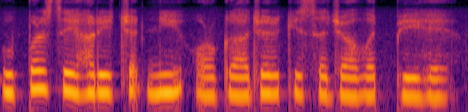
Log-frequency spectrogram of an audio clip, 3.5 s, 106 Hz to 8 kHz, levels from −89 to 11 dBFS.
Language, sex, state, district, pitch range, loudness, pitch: Hindi, female, Arunachal Pradesh, Longding, 205-230 Hz, -16 LUFS, 220 Hz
